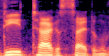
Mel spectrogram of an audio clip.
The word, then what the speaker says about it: Die Tageszeitung: Die Tageszeitung, which simply means the daily paper.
